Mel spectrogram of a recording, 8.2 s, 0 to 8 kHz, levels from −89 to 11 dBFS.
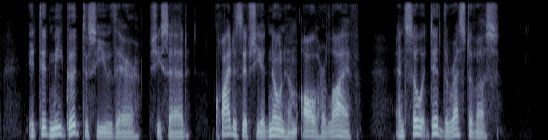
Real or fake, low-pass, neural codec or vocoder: real; 7.2 kHz; none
